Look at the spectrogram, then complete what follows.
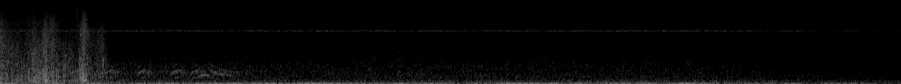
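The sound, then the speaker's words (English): A faint owl hoots a few times in the distance over a steady, high-pitched drone of night insects, with a soft rustle at the start and a low rumble of wind. “Here there was only insects and wind, and every so often a hoot of a distant owl.”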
